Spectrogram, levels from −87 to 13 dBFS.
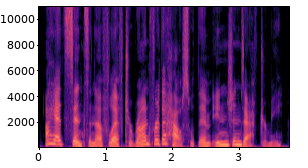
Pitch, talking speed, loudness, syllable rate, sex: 235 Hz, 240 wpm, -17 LUFS, 5.7 syllables/s, female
